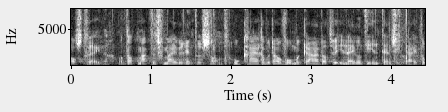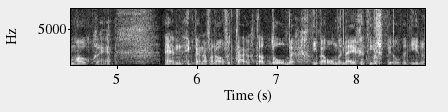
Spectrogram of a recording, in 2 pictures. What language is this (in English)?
Dutch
